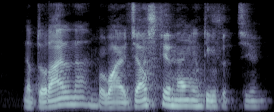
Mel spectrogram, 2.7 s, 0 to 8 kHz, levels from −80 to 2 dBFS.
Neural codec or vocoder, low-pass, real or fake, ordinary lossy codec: codec, 16 kHz, 1 kbps, FunCodec, trained on LibriTTS, 50 frames a second; 7.2 kHz; fake; AAC, 48 kbps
